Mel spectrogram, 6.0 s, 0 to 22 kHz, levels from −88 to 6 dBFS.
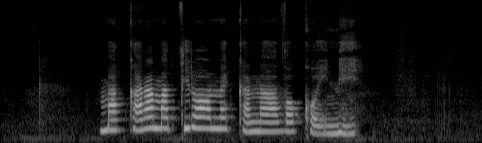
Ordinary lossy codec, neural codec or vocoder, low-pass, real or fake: none; vocoder, 44.1 kHz, 128 mel bands, Pupu-Vocoder; none; fake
